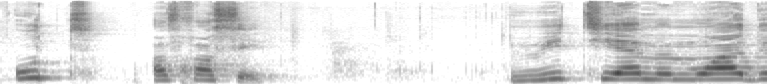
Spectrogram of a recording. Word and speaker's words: août: n'êtes pas à école alors août s'écrit à août àoût mais se lit août en français 8e mois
